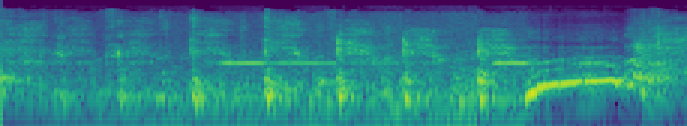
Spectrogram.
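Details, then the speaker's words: A child's rapid run of about seven coughs ending in a high, rising inspiratory whoop; whooping cough (pertussis) paroxysm. "It is hard to watch. The coughs are so rough in adults."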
